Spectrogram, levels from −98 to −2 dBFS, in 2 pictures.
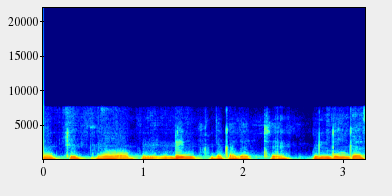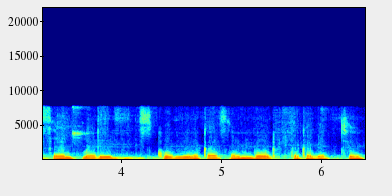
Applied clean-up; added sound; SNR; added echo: neural separator model SepFormer DNS4.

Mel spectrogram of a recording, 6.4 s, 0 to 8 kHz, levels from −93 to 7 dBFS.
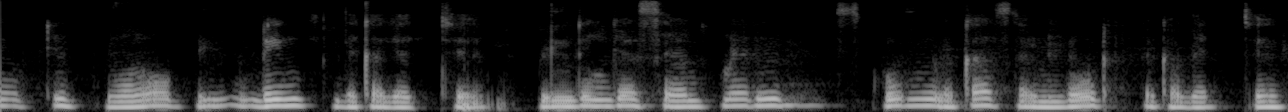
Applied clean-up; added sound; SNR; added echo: neural mask model DeepFilterNet 3.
